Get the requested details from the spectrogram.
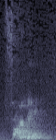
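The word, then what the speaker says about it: pharming: There's a technique called farming. It's spelled PH, like phishing is, which basically is like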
